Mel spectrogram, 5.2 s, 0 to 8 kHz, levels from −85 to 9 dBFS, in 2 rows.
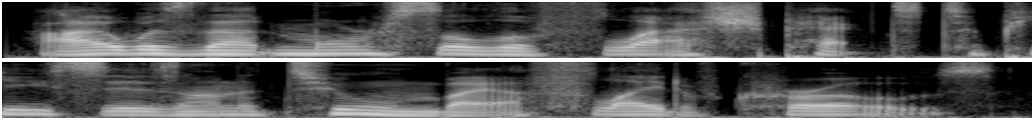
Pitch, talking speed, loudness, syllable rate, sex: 140 Hz, 200 wpm, -19 LUFS, 4.1 syllables/s, male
